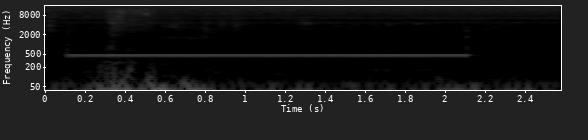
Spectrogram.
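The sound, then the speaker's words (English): A single steady ringback tone from an outgoing phone call that goes unanswered, one sustained electronic buzz lasting about two seconds, over faint low rumble and handling noise, then silence. “I can't believe we're wasting recording time on ringtones.”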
